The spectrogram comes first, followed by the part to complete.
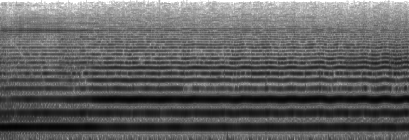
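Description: A male folk singer holding one long, loud sung note at a steady pitch, without words, in a Sindhi Sufi song.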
